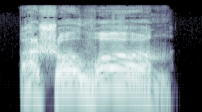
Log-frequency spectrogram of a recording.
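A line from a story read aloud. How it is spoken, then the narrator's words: Loud yelling. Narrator (Russian): в голос заорал Лян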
